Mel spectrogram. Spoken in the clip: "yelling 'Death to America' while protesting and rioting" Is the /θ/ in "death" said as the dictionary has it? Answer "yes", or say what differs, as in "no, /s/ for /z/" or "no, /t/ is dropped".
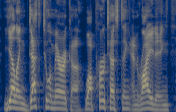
yes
